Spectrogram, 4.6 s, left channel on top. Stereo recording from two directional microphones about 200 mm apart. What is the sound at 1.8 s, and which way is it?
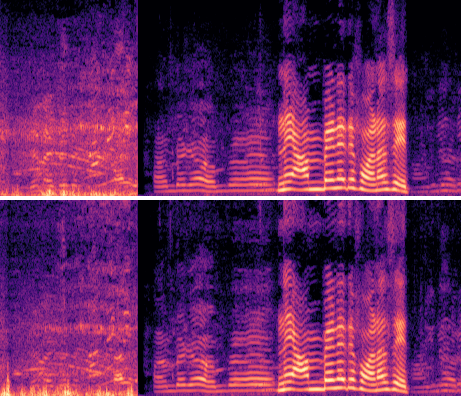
Speech, 50° right (ahead or behind).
